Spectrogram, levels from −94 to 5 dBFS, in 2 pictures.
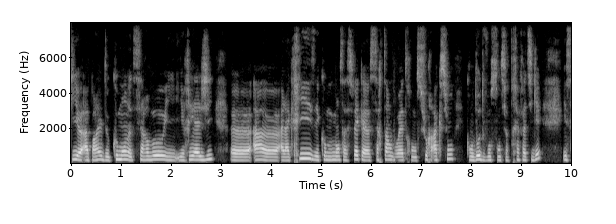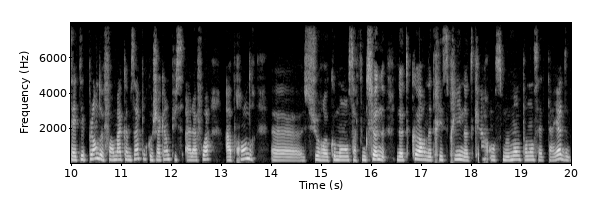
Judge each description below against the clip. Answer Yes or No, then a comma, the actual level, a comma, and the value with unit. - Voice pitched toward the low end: No, high, 210 Hz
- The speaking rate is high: No, average, 200 wpm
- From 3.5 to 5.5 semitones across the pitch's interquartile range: No, average, 3.1 semitones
